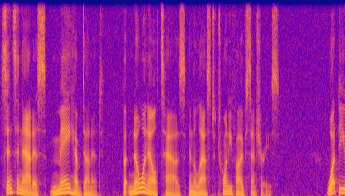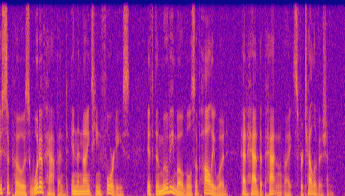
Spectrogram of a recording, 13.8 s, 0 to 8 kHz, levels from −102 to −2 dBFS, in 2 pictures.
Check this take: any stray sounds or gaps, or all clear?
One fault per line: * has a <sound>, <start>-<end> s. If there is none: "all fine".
* has a dropout, 3.1-3.2 s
